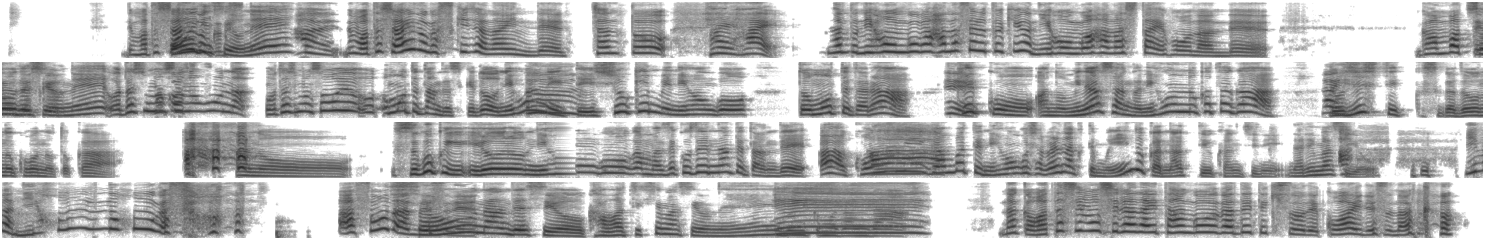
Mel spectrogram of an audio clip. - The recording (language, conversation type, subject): Japanese, unstructured, 通学・通勤に使うなら、電車とバスのどちらがより便利ですか？
- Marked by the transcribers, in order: other background noise; laugh; chuckle; laughing while speaking: "そう"; tapping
